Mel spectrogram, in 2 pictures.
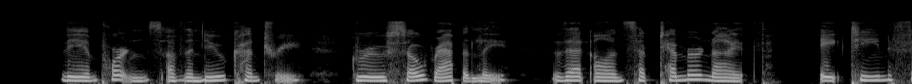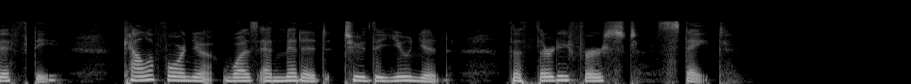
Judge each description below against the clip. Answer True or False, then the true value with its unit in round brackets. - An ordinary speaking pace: False (80 wpm)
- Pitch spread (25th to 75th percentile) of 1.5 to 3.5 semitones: True (2.6 semitones)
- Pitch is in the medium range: True (175 Hz)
